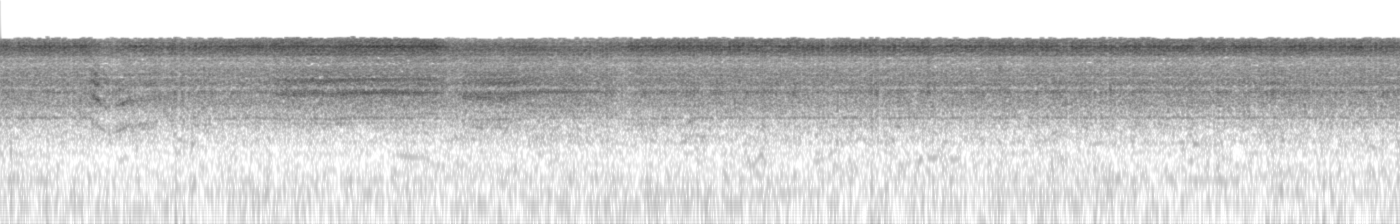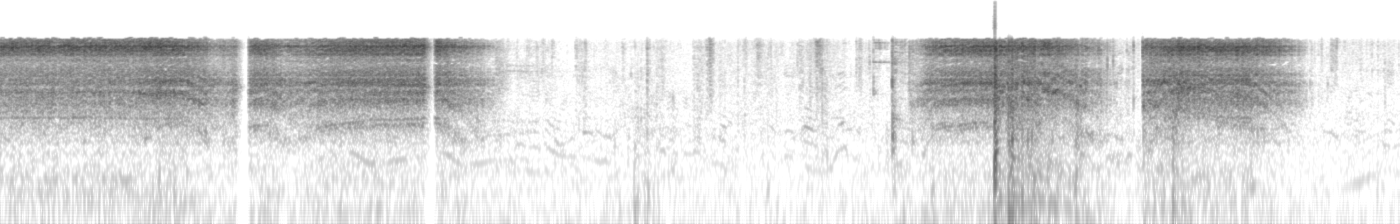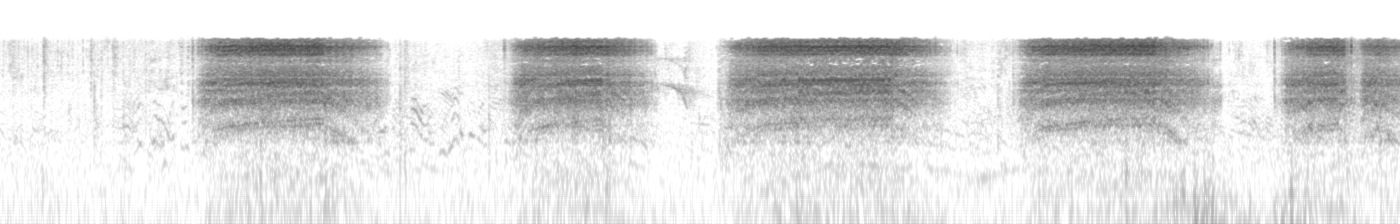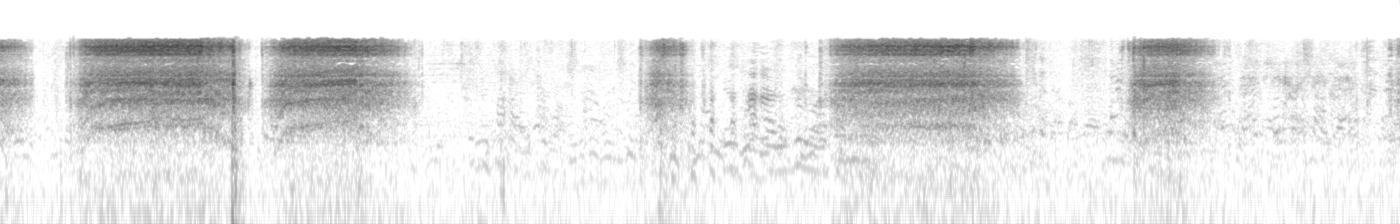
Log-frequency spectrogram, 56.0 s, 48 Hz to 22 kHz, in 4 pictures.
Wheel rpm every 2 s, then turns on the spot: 220, 230, 230, 230, 240, 240, 230, 160, 140, 0, 0, 100, 110, 20, 10, 70, 70, 80, 100, 120, 50, 100, 100, 10, 10, 90, 30, 20.
38-40 46-48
